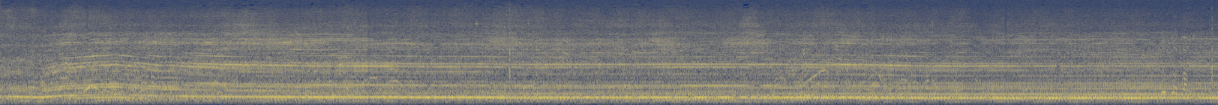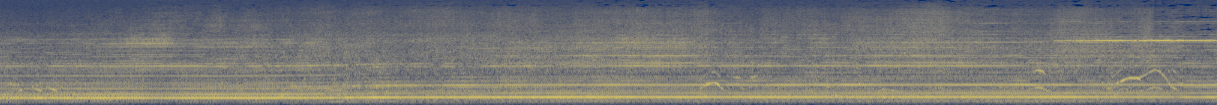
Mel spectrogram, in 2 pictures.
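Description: Portable fire-pump engine running hard, its pitch dipping and swooping back up about a second in, then holding a steady high drone as it pumps water out through the hoses.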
